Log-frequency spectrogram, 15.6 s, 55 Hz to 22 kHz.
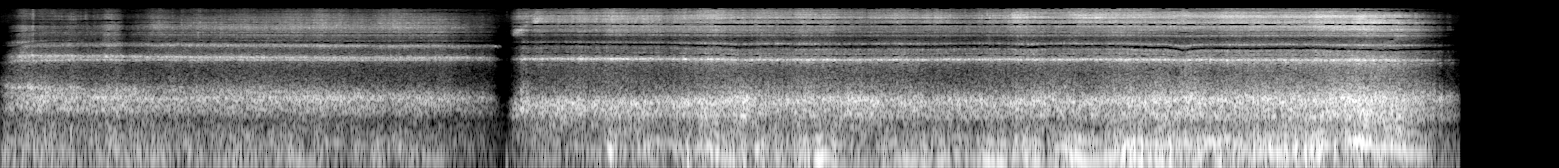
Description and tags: Wind Arctic Storm Breeze-010
Winter is coming and so i created some cold winterbreeze sounds. It's getting cold in here!
Arctic, Windy, Storm, Breeze, Wind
